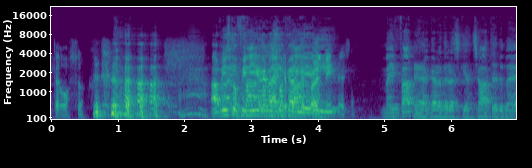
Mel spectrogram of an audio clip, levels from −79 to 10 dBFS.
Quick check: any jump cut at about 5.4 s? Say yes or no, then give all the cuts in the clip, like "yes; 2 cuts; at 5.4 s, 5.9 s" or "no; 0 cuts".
yes; 1 cut; at 5.4 s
